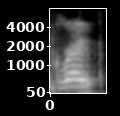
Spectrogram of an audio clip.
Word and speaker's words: grope: anyone know what to it rhymes with rope right grope rope so just no okay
